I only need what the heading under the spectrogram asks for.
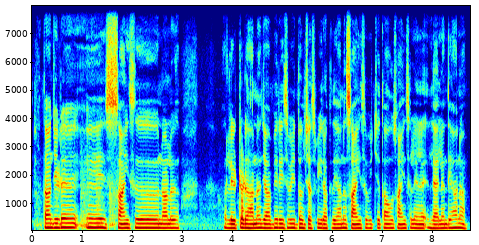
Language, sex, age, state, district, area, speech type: Punjabi, male, 30-45, Punjab, Rupnagar, rural, spontaneous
